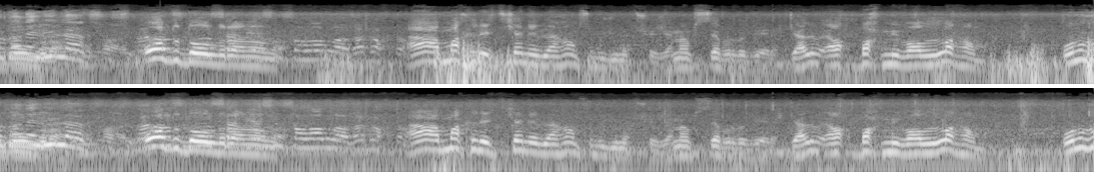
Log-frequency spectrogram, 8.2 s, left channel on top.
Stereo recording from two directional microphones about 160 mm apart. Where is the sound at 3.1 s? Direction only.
40° left (ahead or behind).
